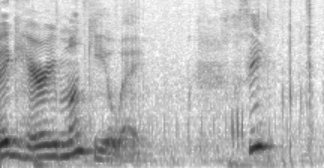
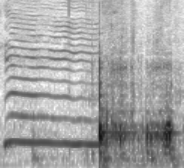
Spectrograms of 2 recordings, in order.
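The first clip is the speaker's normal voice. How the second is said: much higher loud cheer; delighted princess; happy; 13 semitones higher, 5 dB louder than usual. Acted. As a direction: cheer with joy. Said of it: "She's happy".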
